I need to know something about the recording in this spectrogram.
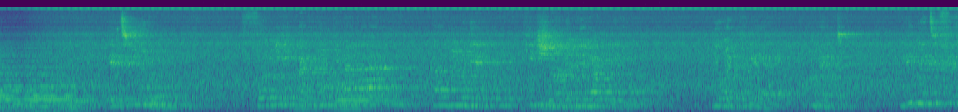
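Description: A woman reads aloud calmly through a microphone in an echoing room.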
